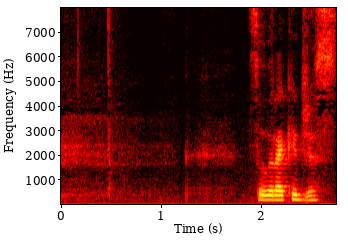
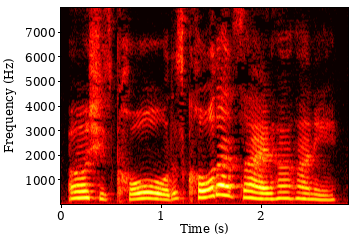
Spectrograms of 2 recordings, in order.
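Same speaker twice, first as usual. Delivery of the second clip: usual speaking voice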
